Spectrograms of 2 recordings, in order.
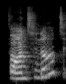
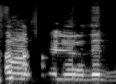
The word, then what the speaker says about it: Fontenot: We've got Tiffany Fontenot. Is that how I say your name, Tiffany? And yes. Unmute. It's Fontenot. The T at the end is silent. It's French.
